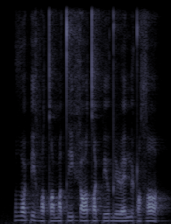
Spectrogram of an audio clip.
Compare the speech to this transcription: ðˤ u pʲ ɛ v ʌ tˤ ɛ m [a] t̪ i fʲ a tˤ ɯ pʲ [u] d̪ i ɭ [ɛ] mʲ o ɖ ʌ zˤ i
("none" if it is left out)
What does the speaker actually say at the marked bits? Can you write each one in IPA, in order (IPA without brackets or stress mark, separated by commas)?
ʌ, o, ɛ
